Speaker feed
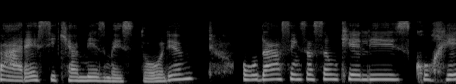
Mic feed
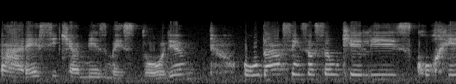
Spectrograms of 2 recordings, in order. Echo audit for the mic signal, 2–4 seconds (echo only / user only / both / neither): echo only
